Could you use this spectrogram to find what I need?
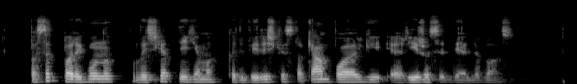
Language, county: Lithuanian, Utena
